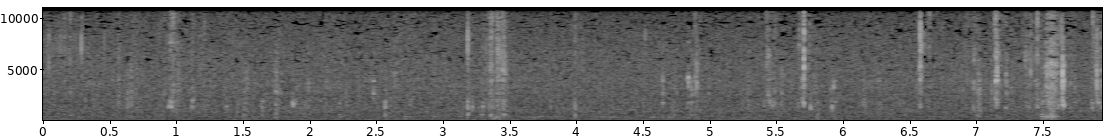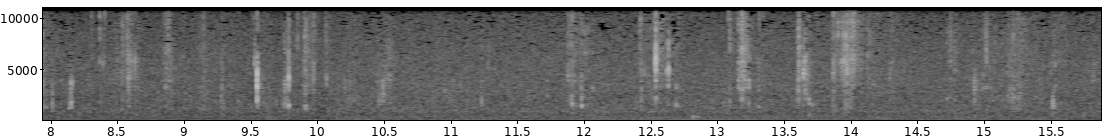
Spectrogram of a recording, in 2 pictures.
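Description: Close-up crunchy biting and chewing of fried food, with scattered crackles from the crisp coating. A low rumble swells and fades about three-quarters of the way through.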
